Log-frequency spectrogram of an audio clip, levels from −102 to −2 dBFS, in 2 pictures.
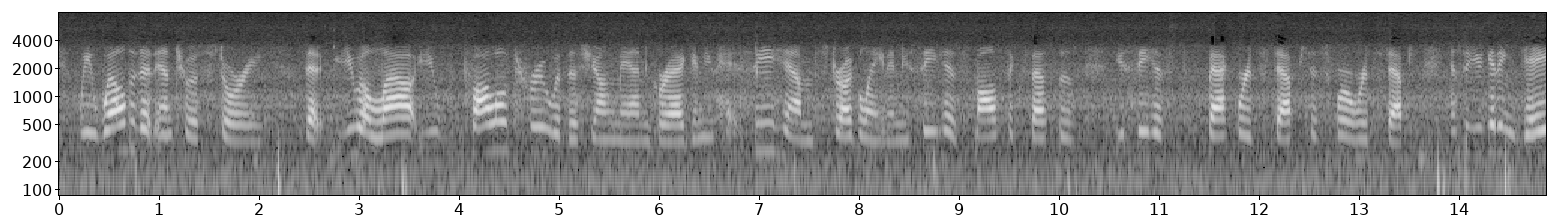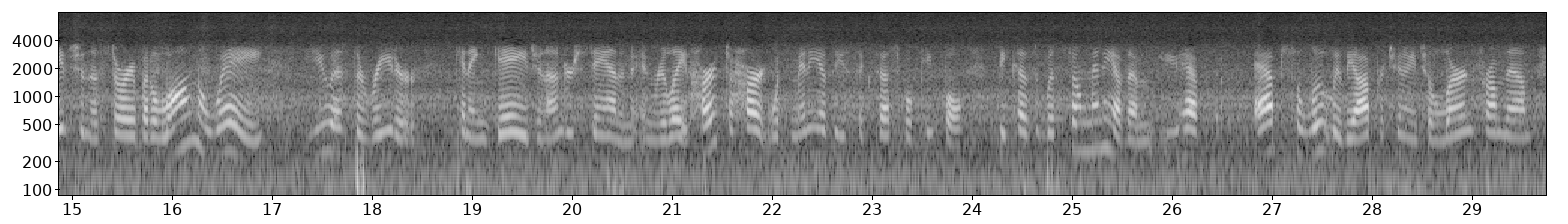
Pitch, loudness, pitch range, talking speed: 195 Hz, -24 LUFS, 180-210 Hz, 170 wpm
